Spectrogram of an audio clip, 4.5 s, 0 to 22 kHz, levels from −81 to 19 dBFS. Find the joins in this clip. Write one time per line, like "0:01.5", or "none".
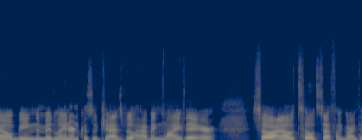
0:01.0
0:02.3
